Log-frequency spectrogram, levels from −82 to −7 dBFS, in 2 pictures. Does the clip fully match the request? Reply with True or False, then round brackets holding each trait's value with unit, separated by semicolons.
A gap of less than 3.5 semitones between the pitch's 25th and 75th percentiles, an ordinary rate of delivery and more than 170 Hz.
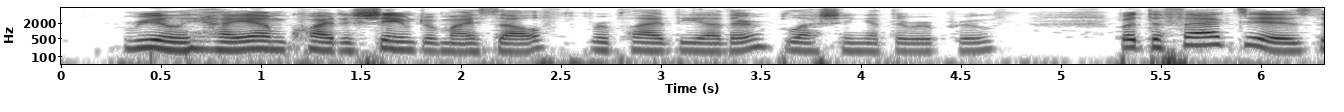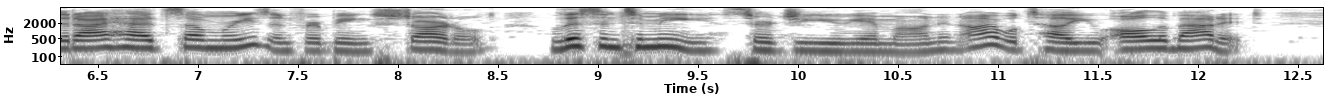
False (4.2 semitones; 185 wpm; 190 Hz)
